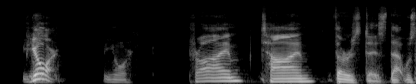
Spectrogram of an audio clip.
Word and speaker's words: Bjorn: It's the J is silent, right? It's Bjorn. Bjorn.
